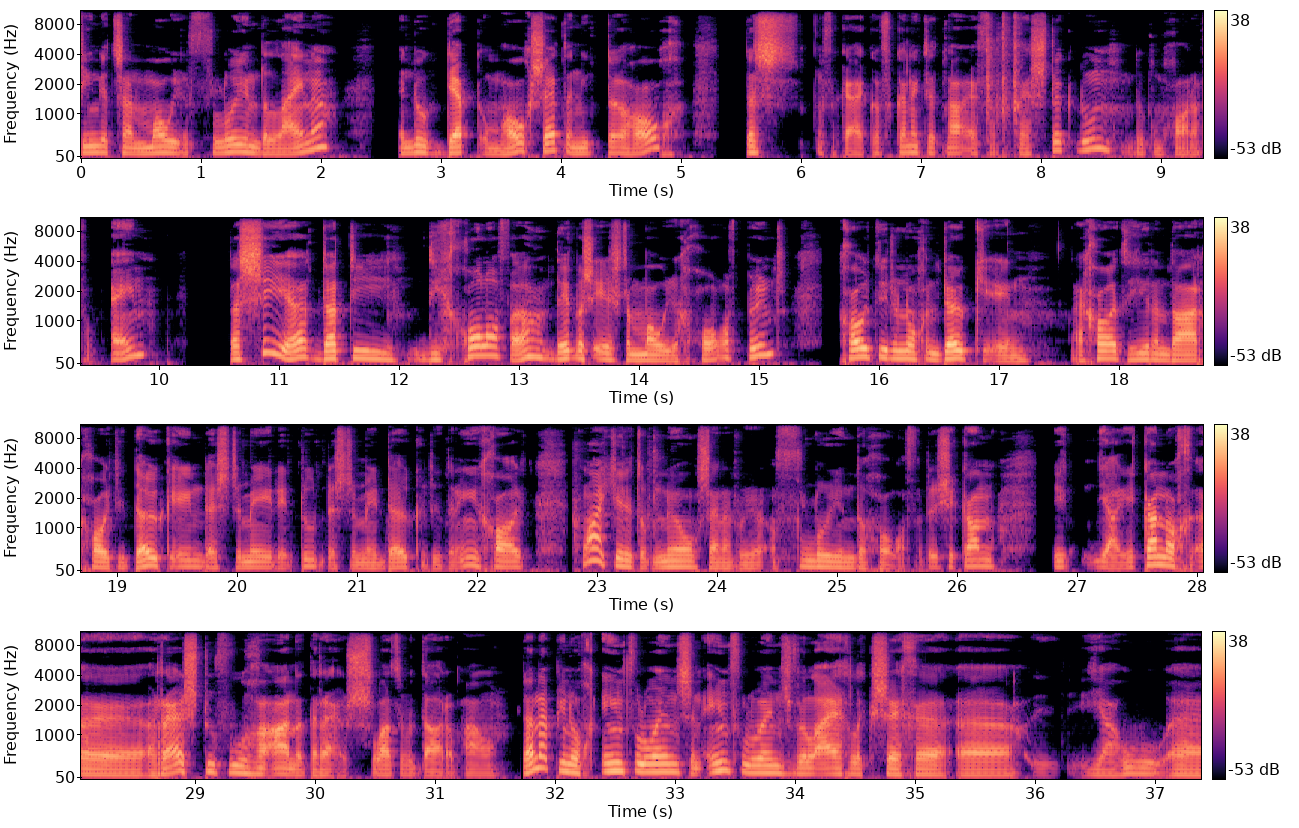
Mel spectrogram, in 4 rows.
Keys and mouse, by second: 22.9-24.1 drag, 31.9 click, 33.4-35.4 drag.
